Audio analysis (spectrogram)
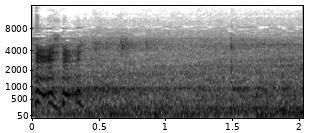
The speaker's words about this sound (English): Woo, that was loud, and that was a fast bus. I wish we could have took it.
